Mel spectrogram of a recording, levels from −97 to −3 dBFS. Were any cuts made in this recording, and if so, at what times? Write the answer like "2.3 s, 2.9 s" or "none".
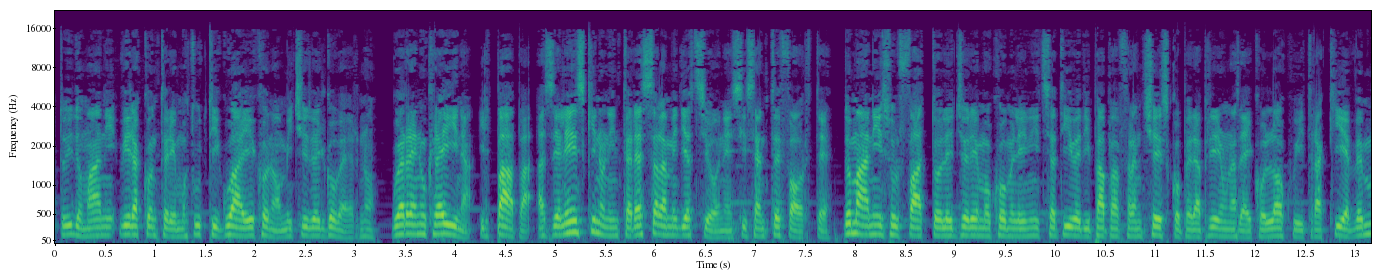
11.8 s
